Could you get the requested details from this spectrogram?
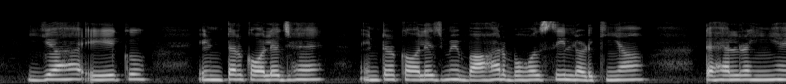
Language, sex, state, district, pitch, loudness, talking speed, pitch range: Hindi, female, Uttar Pradesh, Hamirpur, 215 Hz, -21 LUFS, 115 wpm, 210-225 Hz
